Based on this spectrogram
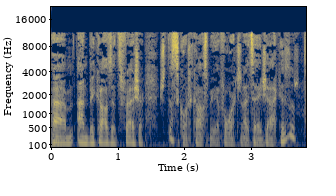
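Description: Against a quiet background, a man with a Cork accent talks at a medium pitch in a somewhat breathy voice. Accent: Cork Irish. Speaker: radio business podcast host. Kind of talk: interview.

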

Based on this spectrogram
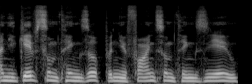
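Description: A woman with a Dublin accent, fairly low pitch and fairly quick pace, on a very clean recording with a silent background. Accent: Dublin Irish. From Dublin, Ireland. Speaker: spoken word poet. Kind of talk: spoken word performance.

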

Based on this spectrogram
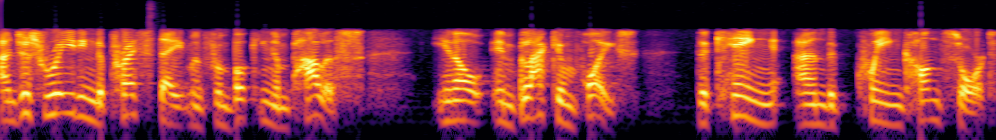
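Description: A man with a fairly high pitch and an unremarkable speaking voice, moderate in pace, with ordinary pitch variation. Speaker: media consultant and journalist. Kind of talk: radio interview.

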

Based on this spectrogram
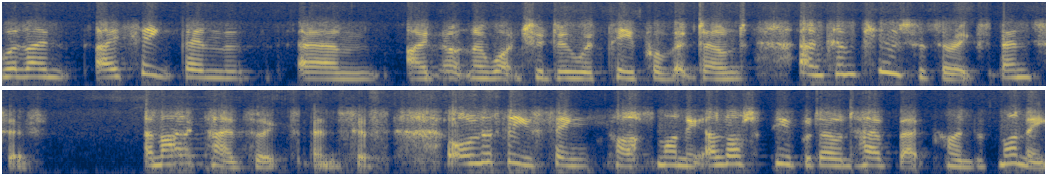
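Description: A woman with an Irish accent speaks at a fairly quick pace and fairly high pitch, somewhat breathy and with lively intonation. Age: old. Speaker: radio caller. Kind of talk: radio phone-in.

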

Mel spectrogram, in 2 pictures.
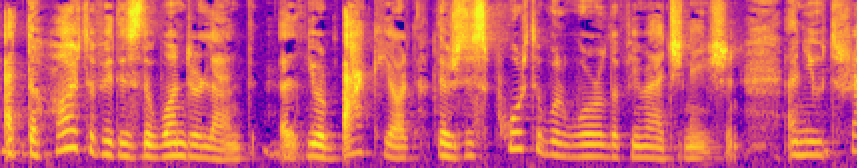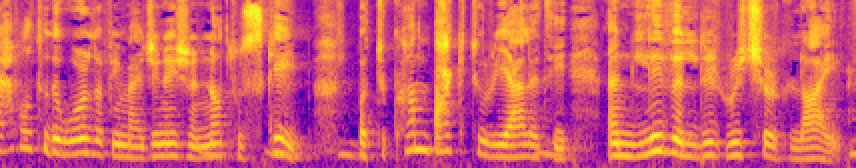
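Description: Lively intonation marks this woman's speech in a Persian accent. She keeps a moderate pace. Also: fairly low pitch for a woman. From Iran, Tehran. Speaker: author and teacher. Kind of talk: interview. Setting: literary festival.

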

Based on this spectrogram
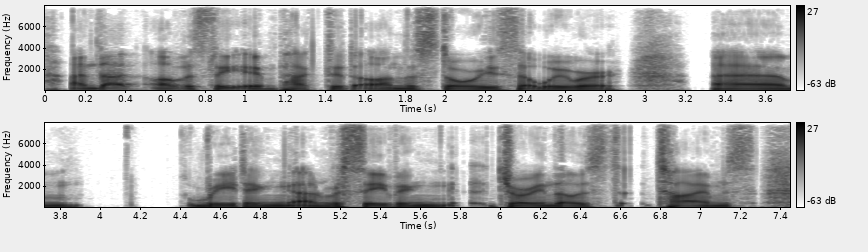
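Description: A moderate pace in an Irish accent, fairly even intonation, dry and close sound with no echo, and a very clean recording with a silent background. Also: man, very deep, low pitch for a man. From Ireland, County Louth. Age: 50s. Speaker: literary magazine publisher. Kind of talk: radio interview. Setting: studio. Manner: halting.

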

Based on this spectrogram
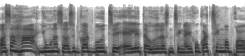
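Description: Ordinary pitch variation runs through delivery at a very fast pace. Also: woman. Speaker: radio host. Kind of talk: casual chat. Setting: studio.

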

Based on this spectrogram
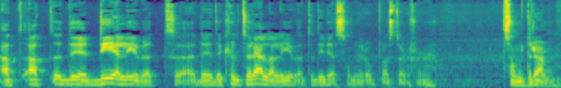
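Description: A man with a mid-range pitch talks at an average speed, his pitch moving normally, while background noise is clearly audible. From Stockholm, Sweden (born in Moscow). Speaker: novelist. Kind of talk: interview. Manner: halting, many restarts.

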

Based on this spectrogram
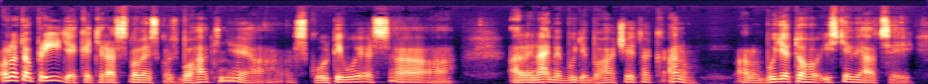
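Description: A man talks at a moderate pace and medium pitch, with vocal fry and lively intonation. The background is quiet. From Slovakia, Komárno. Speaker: architect. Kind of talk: interview.

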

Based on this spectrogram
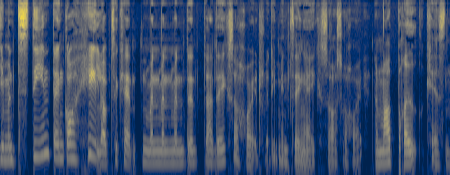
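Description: In a very clean recording with a silent background and a dry, close sound with no echo, a woman at medium pitch talks at a moderate pace with hardly any pauses, very wide pitch swings and vocal fry. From Copenhagen, Amager. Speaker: rapper. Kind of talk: casual interview.

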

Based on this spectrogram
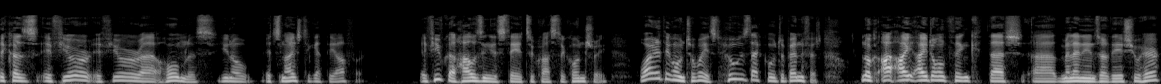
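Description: A man talks at a very fast pace in an Irish accent, his pitch fairly high with ordinary variation. The background is quiet. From west of Ireland. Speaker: comedian. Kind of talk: radio panel discussion. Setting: studio. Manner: animated.

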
